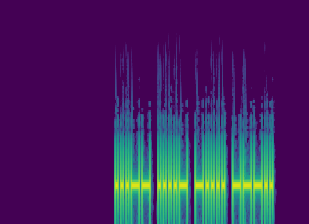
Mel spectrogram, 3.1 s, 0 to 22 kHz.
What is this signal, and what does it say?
Morse code, heard as a keyed tone, about 44 wpm, 700 Hz. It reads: 3468
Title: Numbers - 4-Digit 45wpm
